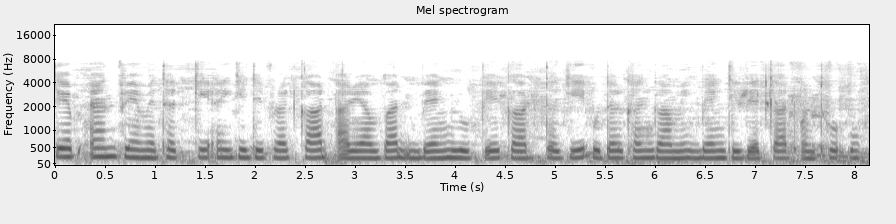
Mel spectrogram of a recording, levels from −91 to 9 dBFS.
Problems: none marked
